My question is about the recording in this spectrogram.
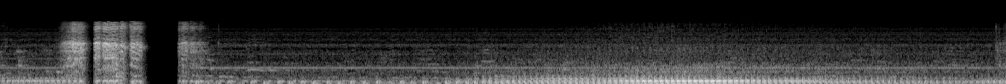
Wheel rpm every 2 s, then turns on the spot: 60, 0, 0, 0, 0.
none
